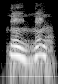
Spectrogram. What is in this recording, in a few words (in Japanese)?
"るんるん", kawaii voice; ASMR; 色々なワンショット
